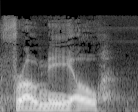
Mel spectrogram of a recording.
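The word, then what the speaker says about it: phroneo (φρονέω): And I would pronounce it phroneo, P-H in the English spelling of the Greek. P-H-R-O-N-E-O. Sometimes N-E-A, okay?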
